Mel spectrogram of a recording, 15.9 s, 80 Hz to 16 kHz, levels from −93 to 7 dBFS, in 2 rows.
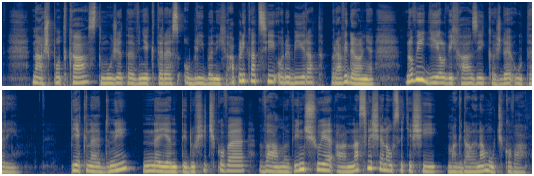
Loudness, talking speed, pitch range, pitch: -22 LUFS, 105 wpm, 165-195 Hz, 175 Hz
